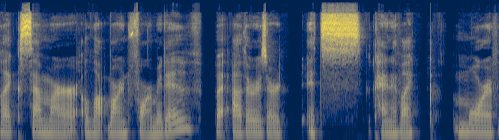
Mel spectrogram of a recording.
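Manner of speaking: ordinary talk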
